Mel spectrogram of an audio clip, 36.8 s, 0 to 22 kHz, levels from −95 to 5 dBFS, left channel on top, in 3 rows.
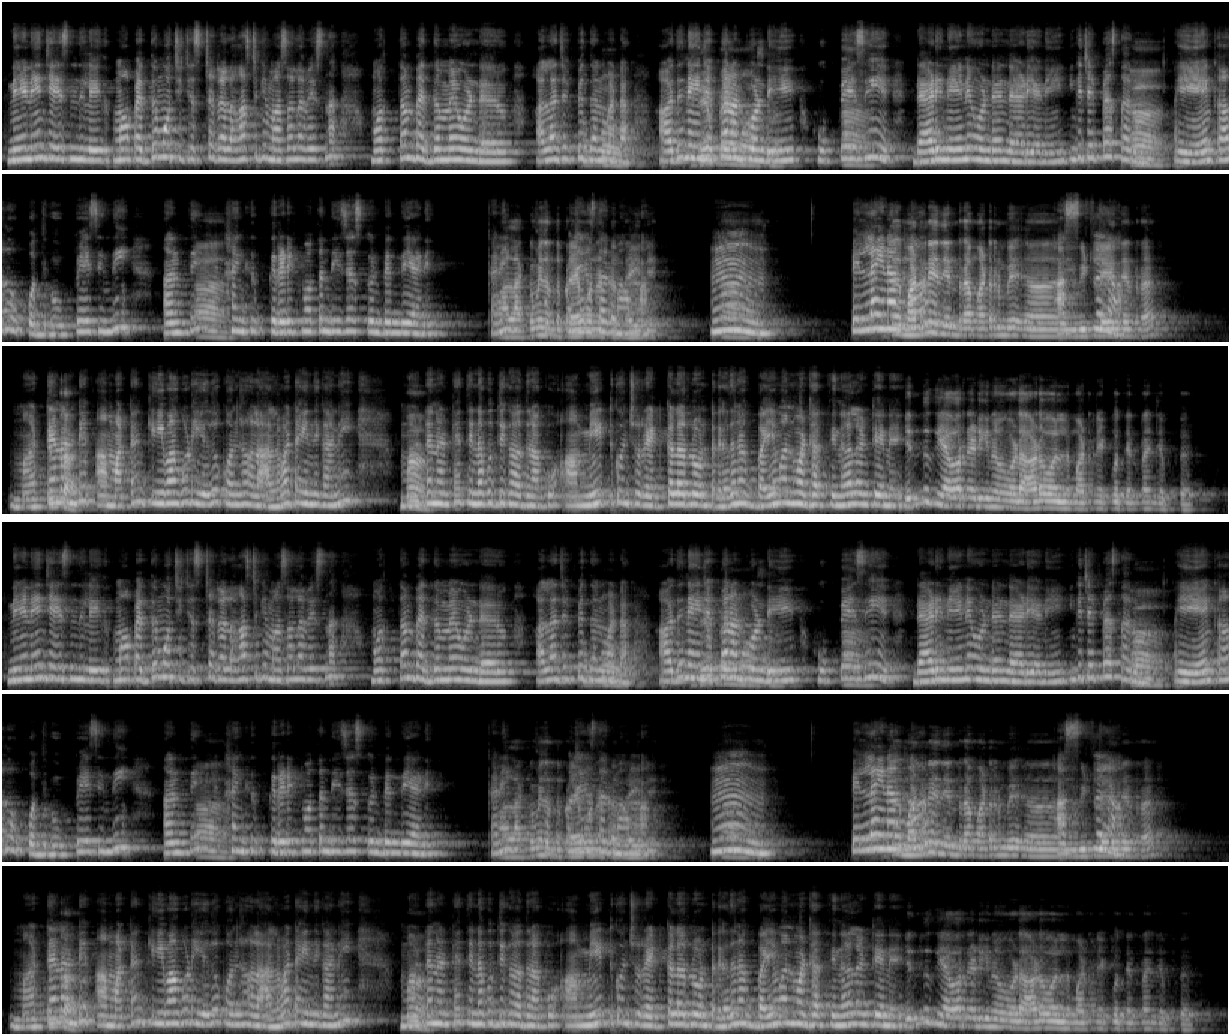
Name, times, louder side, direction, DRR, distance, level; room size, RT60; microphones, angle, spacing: voice 1, 0.1-6.3 6.6-13.6 13.9-16.6 17.2-17.4 17.9-18.7 19.4-20.0 20.8-21.5 22.8-22.9 23.2-23.5 24.6-33.6, left 2 dB, 15° left, 3 dB, 0.8 m, -27 dB
voice 2, 7.0-7.8 8.4-8.7 11.3-11.6 14.2-14.5 17.2-18.8 19.5-19.8 21.2-23.8 25.0-25.3 28.6-28.8 33.6-36.4, left 3 dB, 55° left, 9 dB, 0.7 m, -29 dB
23.0 x 11.0 x 2.9 m, 0.85 s
head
